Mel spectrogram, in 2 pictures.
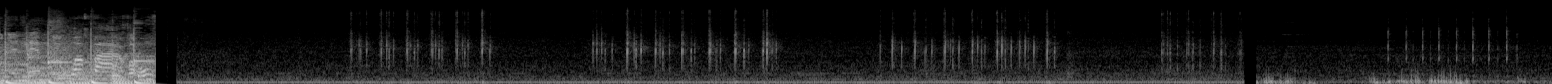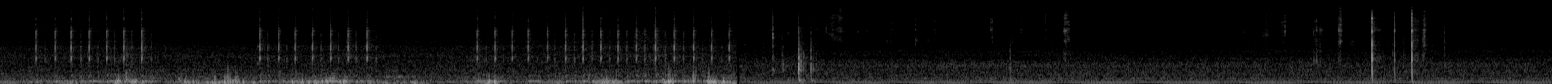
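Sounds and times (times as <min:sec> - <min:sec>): mechanical keyboard typing: 0:03.5 - 0:05.0, 0:05.9 - 0:07.8, 0:08.8 - 0:10.6, 0:11.6 - 0:12.5, 0:13.8 - 0:15.2, 0:15.8 - 0:17.1, 0:18.1 - 0:19.4, 0:20.2 - 0:22.9.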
